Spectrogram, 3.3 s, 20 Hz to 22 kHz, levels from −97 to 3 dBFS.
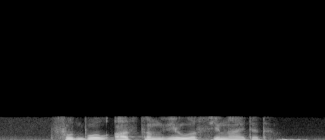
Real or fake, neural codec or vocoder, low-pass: real; none; 3.6 kHz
